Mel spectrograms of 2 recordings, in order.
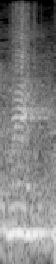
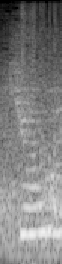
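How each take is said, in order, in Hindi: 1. यह शब्द 'kwee' की तरह बोला जाता है। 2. यह शब्द 'kyoo' की तरह बोला जाता है। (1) "गलत प्रोनाउंसिएशन हम क्या करते हैं" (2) "क्यू एक वर्ड है"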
